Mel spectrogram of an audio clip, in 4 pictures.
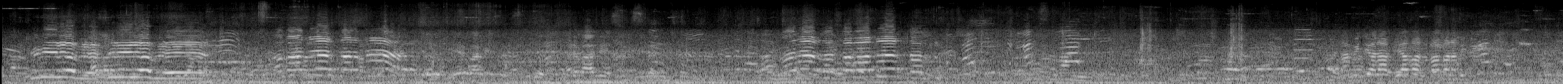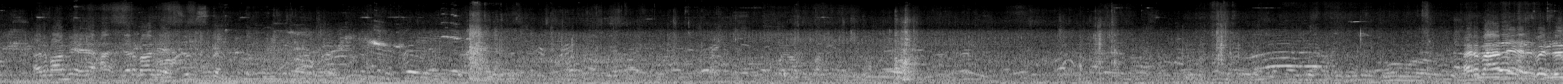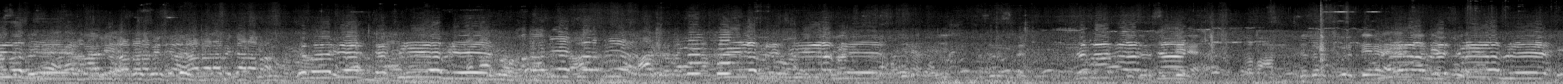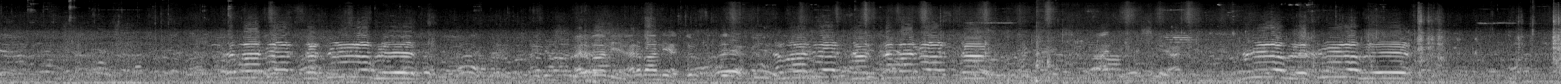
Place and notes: Bab El Jazira, Tunis, Tunesien - tunis, friday market at mosquee sidi el bechir
At the crowded open air friday street market. The sound of a strawberry fruit trader calling out. Overall the sound of people walking around, talking and shopping plus the traffic noise.
international city scapes - social ambiences and topographic field recordings
Tunis, Tunisia, 5 May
